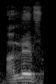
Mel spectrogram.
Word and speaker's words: alef: Alef. Así suena, así se debe pronunciar o por lo menos así más o menos.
